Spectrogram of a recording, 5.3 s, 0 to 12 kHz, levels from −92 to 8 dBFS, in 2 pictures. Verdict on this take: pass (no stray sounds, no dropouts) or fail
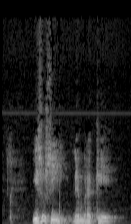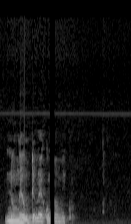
fail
